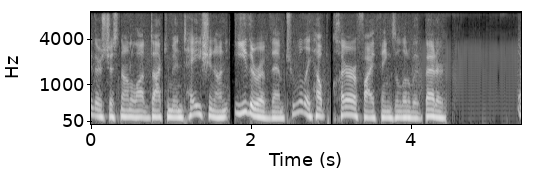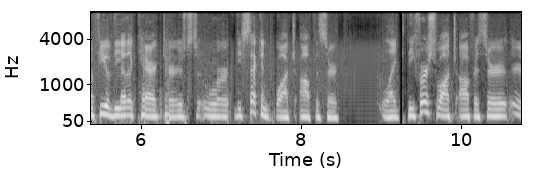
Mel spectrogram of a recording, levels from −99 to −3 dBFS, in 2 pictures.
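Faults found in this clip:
Low bit depth without dither, whole clip: grainy, signal-following distortion about 25 dB below the speech, quiet passages gritty, decays sputtering between steps. Likely cause: undithered rounding to about 7 bits at a gain or format-conversion stage.

DECT cordless phone buzz, 4.02–9.22 s: thin steady 100 Hz buzz with dense harmonics, about 25 dB below speech. Nearby DECT handset or base emitting 10 ms radio bursts, rectified in the analogue mic or line circuitry.

Repeated packet loss (robotic sound), 4.42–5.21 s: choppy speech from 8 short dropouts, each under 40 ms, concealed by extending prior audio. Roughly a fifth of the span is synthesized. Jitter buffer or network loss on the call path.

Repeated packet loss (robotic sound), 5.71–7.71 s: same robotic chop, denser, with 23 gaps of up to 40 ms covering about a quarter of the span. The call runs over the G.722 path, band-limited to 8 kHz.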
